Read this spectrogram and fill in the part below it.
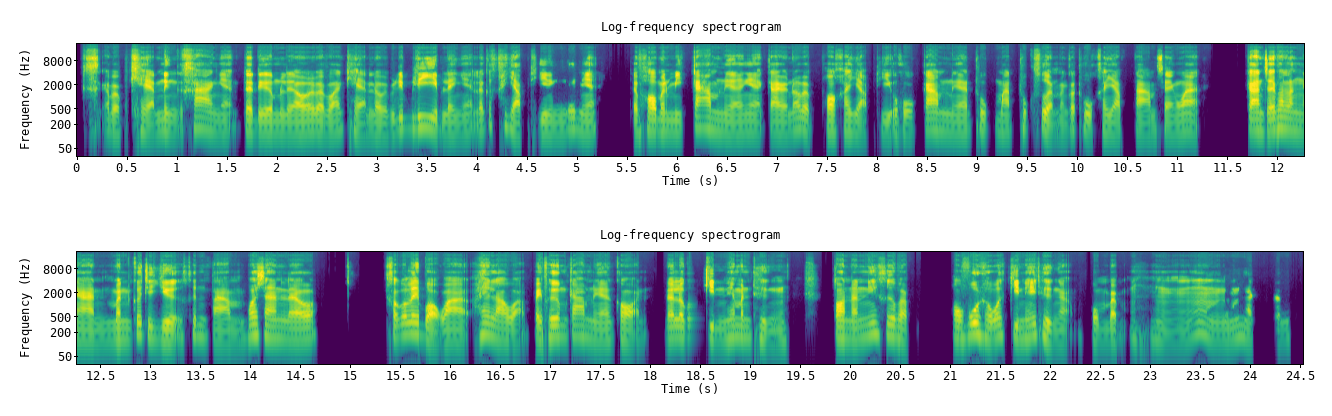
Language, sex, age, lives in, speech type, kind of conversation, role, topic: Thai, male, 20-24, Thailand, conversation, podcast, guest, มีแผนออกกำลังกายแบบง่ายๆ สำหรับคนเริ่มต้นไหม?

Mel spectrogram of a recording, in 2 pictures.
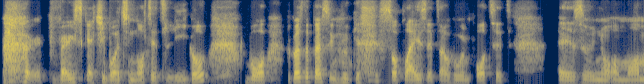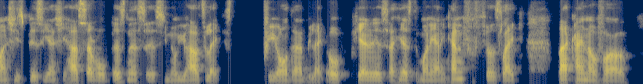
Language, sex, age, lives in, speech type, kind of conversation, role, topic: English, male, 20-24, Canada, conversation, unstructured, none, Which local food markets would you recommend to visitors?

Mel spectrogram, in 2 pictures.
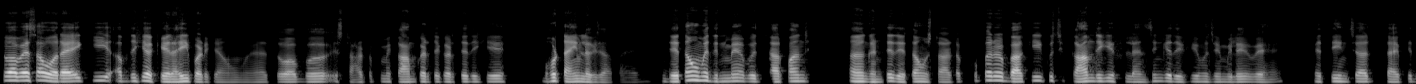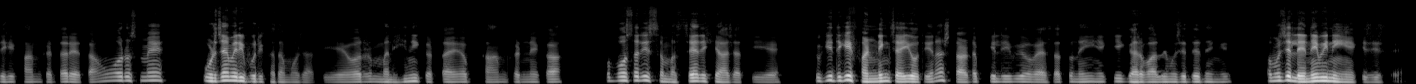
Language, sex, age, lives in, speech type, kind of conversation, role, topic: Hindi, male, 25-29, India, conversation, advice, user, आपको अपने उद्यम में काम करते हुए कब से थकान और काम के प्रति ऊर्जा की कमी महसूस होने लगी है?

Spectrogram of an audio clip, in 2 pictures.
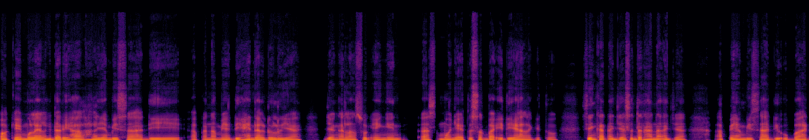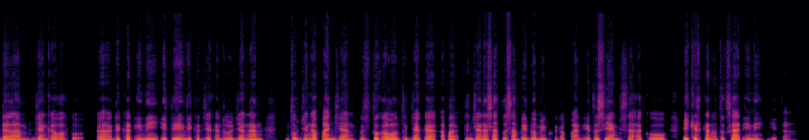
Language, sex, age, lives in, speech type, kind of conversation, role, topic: Indonesian, male, 35-39, Indonesia, conversation, podcast, guest, Bagaimana kamu menyeimbangkan hidup dan pekerjaan agar merasa puas?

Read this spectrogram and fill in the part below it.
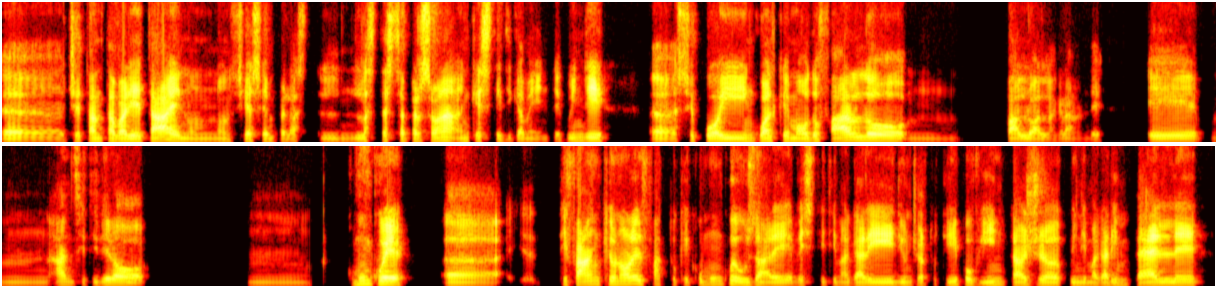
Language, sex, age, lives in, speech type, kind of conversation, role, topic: Italian, male, 25-29, Italy, conversation, advice, advisor, Come ti senti quando vieni giudicato per come ti vesti o ti presenti in pubblico?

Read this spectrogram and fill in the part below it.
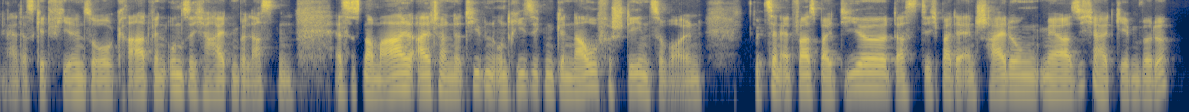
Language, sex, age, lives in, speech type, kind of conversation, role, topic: German, male, 20-24, Germany, read, expert-assistant, expert, Welche Vorteile und Nachteile hat es, öfter eine zweite ärztliche Meinung einzuholen, bevor man sich für eine Behandlung entscheidet?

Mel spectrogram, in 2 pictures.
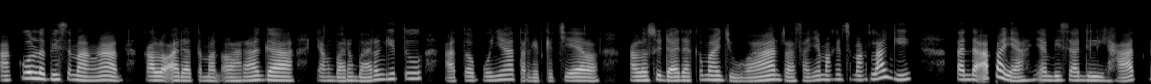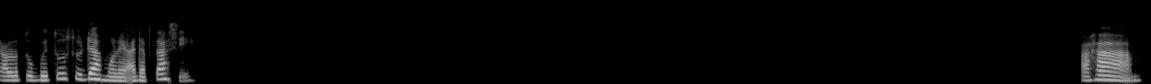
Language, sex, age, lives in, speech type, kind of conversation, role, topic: Indonesian, female, 45-49, Indonesia, read, expert-assistant, asker, Jika harus memilih antara tidur, nutrisi, atau olahraga untuk kesehatan fisiologis, mana yang sebaiknya didahulukan dan kenapa?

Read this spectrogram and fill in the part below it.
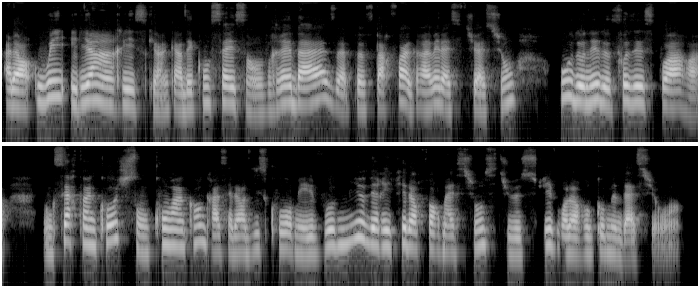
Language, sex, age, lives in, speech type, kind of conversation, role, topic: French, female, 45-49, France, read, expert-assistant, expert, Peut-on vraiment faire confiance aux conseils en santé mentale qu’on voit dans les podcasts populaires ?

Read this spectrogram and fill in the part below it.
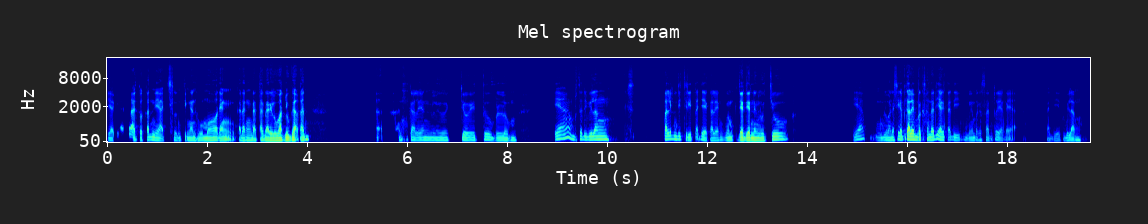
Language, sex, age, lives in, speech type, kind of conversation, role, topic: Indonesian, male, 40-44, Indonesia, conversation, podcast, guest, Siapa guru yang paling berkesan bagi Anda, dan mengapa beliau begitu berpengaruh dalam hidup Anda?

